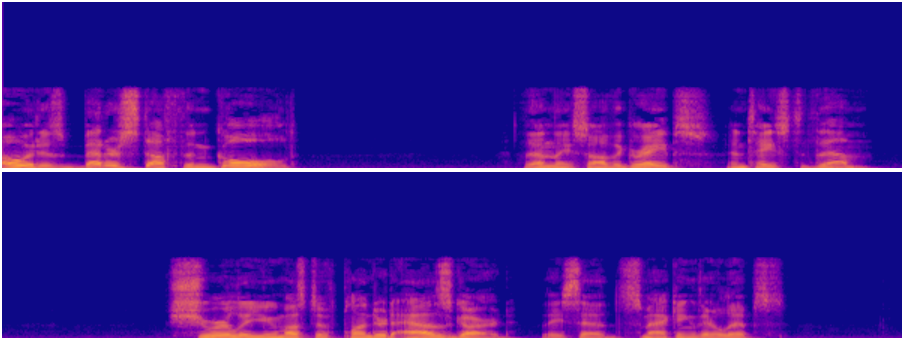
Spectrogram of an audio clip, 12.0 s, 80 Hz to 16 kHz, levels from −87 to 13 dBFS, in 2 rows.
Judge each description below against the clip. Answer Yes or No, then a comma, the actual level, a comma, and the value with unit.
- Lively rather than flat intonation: Yes, wide, 7.2 semitones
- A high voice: No, low, 115 Hz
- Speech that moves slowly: Yes, slow, 125 wpm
